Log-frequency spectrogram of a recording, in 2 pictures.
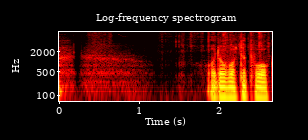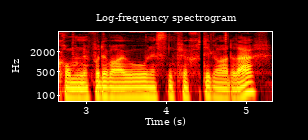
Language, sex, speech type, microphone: Norwegian, male, spontaneous, Shure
